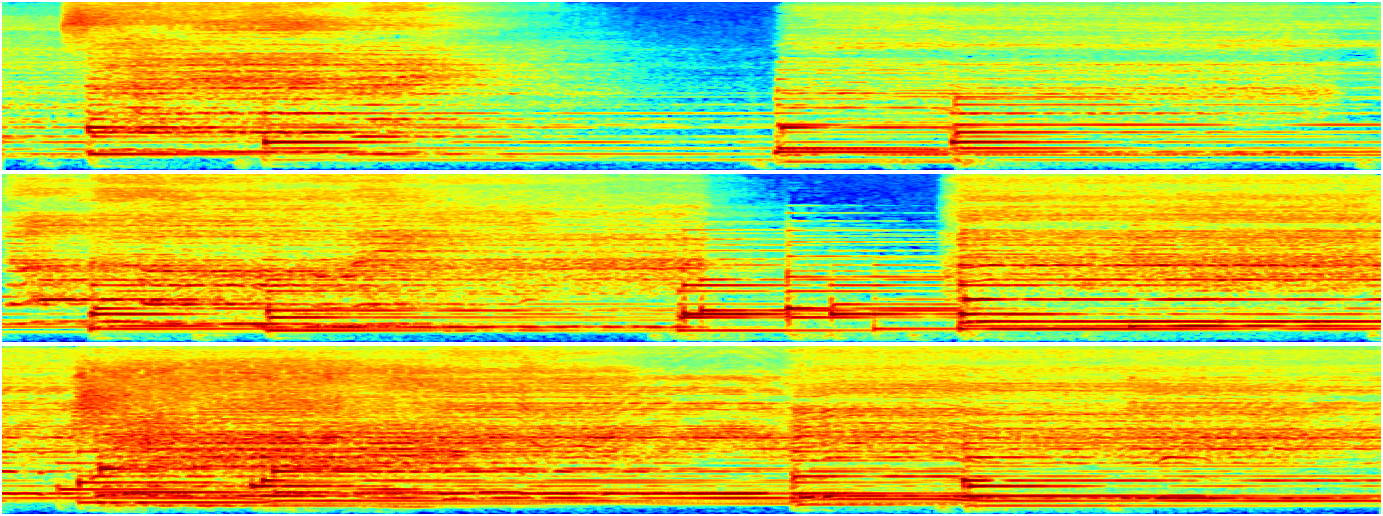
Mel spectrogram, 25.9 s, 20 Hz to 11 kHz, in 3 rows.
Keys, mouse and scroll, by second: 0.6 click, 1.3 click, 3.2 click, 5.3 click, 7.1 alt+h, 9.2 middle click, 10.9 middle click, 13.0 click, 14.3 middle click, 18.0 shift+middle click, 18.8 middle click, 19.7 shift+middle click, 22.1 click, 22.6 middle click.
